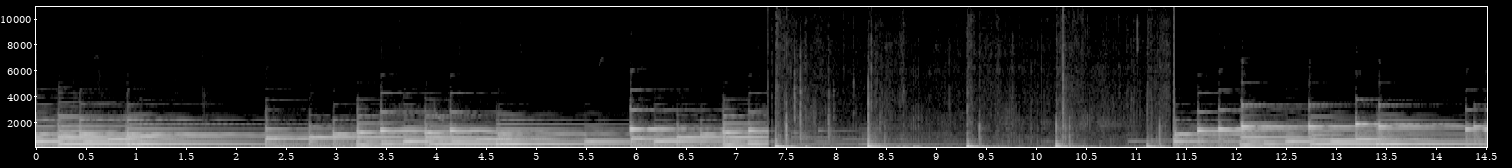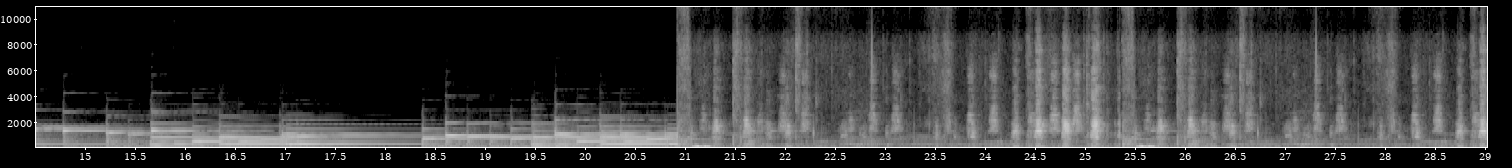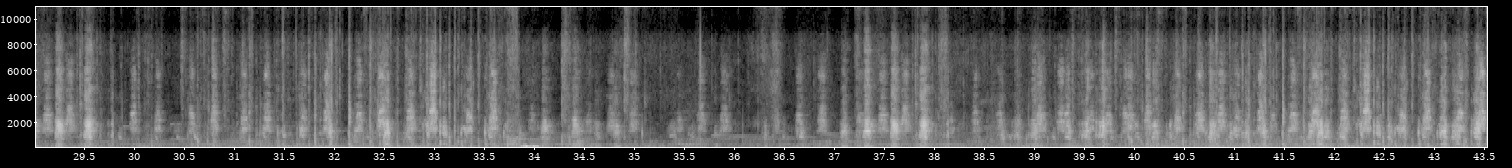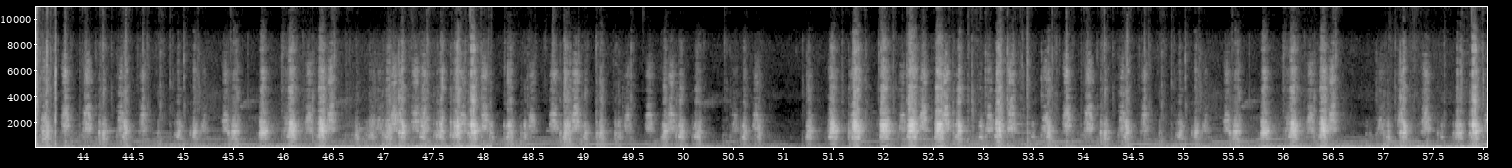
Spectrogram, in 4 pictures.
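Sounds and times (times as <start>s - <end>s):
ducks quacking: 20.9s - 58.0s.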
